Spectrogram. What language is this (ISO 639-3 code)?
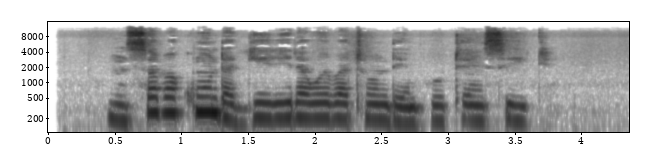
lug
